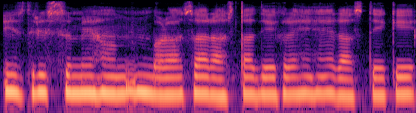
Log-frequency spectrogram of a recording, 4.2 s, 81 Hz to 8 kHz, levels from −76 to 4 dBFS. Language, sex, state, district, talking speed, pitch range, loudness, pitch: Hindi, female, Uttar Pradesh, Jyotiba Phule Nagar, 185 wpm, 170-185 Hz, -16 LUFS, 175 Hz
